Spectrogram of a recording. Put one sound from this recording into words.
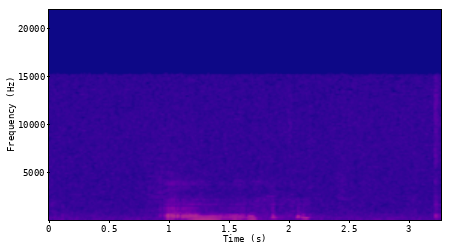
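A young woman murmurs briefly close by.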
